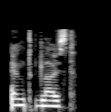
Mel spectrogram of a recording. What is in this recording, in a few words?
"entgleist", German; adjectives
